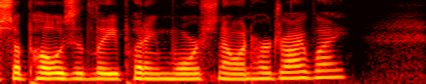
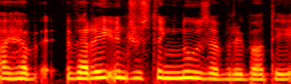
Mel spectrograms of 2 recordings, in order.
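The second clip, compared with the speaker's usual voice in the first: put-on Russian-accented voice. Imitating the boss announcing news at work: imitating boss's Russian accent. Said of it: "he's, like, Russian, so he talks like this".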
